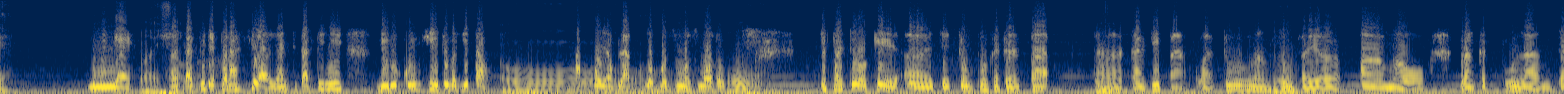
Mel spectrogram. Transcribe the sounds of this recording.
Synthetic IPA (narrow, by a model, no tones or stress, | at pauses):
məniŋɡajət̪apidekoɾasiajant̪it̪apinĩ | d͡ʒuɾukuɲt͡ʃiːt̪ubaɡit̪aw | apajaŋbəlakuapasəmuasəmuat̪u | səpat̪uokeət͡ʃəʔt̪ʊŋpʊnkat̪əpaʔ | ət̪adipaʔwak̚t̪ulaŋsʊŋsaja | əmaubəɾaŋkat̪̚pulaŋt̪a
